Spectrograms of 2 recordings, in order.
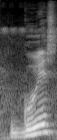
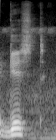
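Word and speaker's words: guest: गेस्ट, गुएस्ट नहीं क्या पढ़ते? गेस्ट, गेस्ट का मतलब होता है अतिथि।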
